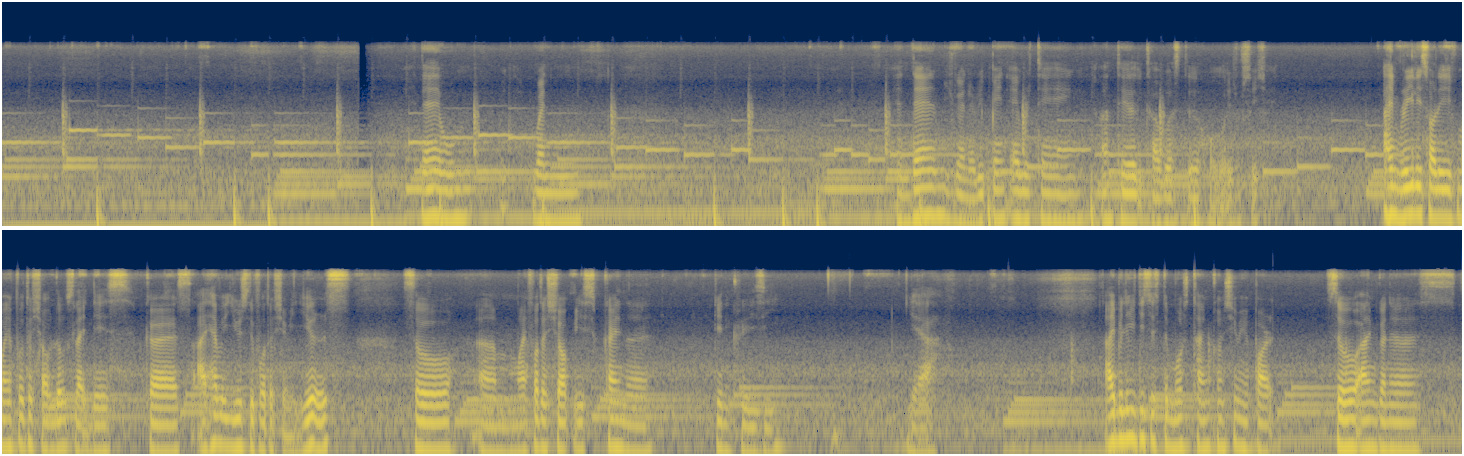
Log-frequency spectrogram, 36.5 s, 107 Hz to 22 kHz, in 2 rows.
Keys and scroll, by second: 0.0-3.0 typing, 4.3 ctrl+alt+e, 5.0 BackSpace, 5.0 3, 5.5 ctrl+z, 7.7 Return, 7.7 BackSpace, 7.7 5, 8.6 ctrl+z, 9.7-15.1 typing, 10.5 Return, 10.6 ctrl+z, 12.3 Return, 14.3 ctrl+z, 16.3 typing, 17.6 ctrl+j, 18.6-20.6 typing, 21.7 typing, 22.8-25.4 typing, 26.6 Return, 31.1 e.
